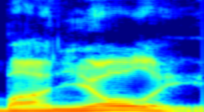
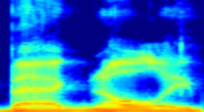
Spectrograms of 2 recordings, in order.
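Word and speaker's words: Bagnoli: It's it looks like Bagoli, but if you look as Stingray and I went online this morning to see what u see what the proper pronunciation of B A G N O L I. It's bioli. It's like canyon.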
